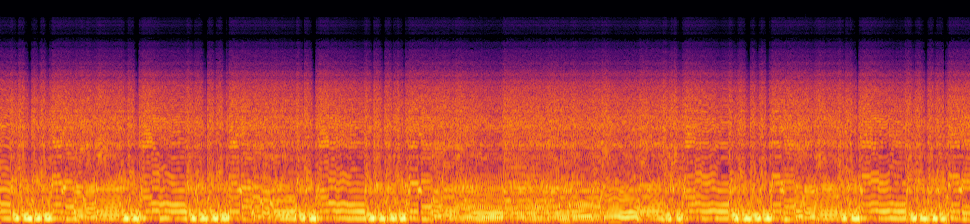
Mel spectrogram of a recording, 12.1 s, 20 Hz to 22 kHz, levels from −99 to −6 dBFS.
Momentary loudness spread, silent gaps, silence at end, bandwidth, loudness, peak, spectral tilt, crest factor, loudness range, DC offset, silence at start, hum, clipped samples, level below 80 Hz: 3 LU; none; 0 s; 7.2 kHz; -15 LUFS; -2 dBFS; -7.5 dB/octave; 12 dB; 1 LU; under 0.1%; 0 s; none; under 0.1%; -40 dBFS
